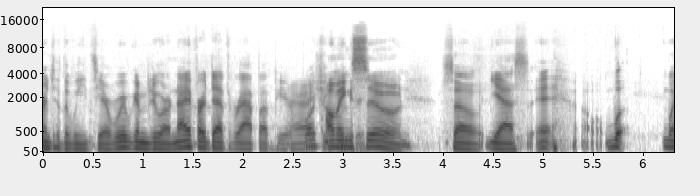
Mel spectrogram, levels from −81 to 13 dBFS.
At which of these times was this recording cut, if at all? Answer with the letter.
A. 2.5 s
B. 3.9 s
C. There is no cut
C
